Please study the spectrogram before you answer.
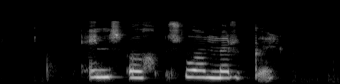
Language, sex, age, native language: Icelandic, female, 7, Icelandic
